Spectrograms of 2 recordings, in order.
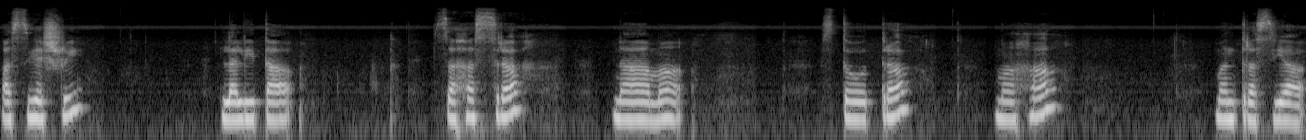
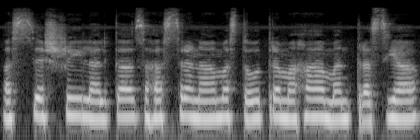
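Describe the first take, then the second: First: It is recited slowly, broken into parts. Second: It is recited quickly, in one smooth run. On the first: "ಇವಾಗ ನಾನು ನಿಮಗೆ slow ಆಗಿ ಹೇಳ್ಕೊಡ್ತಾ ಇದ್ದೀನಿ" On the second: "ಈ ಥರ ನಿಮಗೆ ಸ್ಪೀಡಾಗಿ ಬರುತ್ತೆ"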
